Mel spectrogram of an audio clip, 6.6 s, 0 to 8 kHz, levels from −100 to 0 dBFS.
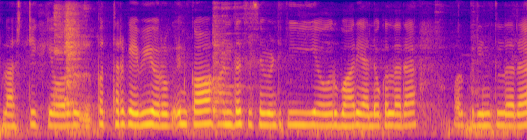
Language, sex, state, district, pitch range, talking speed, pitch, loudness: Hindi, female, Uttar Pradesh, Lalitpur, 215-230 Hz, 190 wpm, 220 Hz, -16 LUFS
